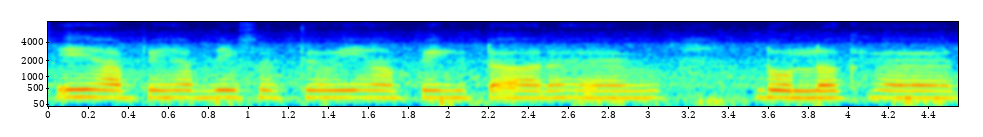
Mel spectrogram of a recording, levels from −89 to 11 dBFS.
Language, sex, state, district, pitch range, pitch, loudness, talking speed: Hindi, female, Haryana, Rohtak, 205-215 Hz, 215 Hz, -16 LUFS, 170 wpm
